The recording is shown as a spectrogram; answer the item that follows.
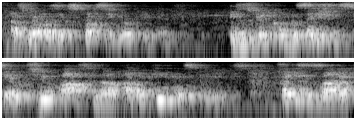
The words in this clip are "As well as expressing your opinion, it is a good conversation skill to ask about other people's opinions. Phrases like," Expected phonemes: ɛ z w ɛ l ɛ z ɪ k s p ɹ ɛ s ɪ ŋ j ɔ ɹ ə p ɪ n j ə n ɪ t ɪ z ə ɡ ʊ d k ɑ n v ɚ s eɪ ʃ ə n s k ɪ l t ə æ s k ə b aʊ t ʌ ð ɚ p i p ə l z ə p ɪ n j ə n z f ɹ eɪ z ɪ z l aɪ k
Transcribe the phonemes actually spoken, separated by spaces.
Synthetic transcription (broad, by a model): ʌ z w ɛ l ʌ z ɪ k s p ɹ ɛ s ɪ ŋ j ɔ ɹ ə p ɪ n j ə n ɪ t ɪ z ə ɡ ʊ d k ɑ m v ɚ s eɪ ʃ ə n s k ɪ l t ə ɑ s k ə b aʊ t ʌ ð ɚ p i p ə l z ə p ɪ n j ə n z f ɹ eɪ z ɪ z l aɪ k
